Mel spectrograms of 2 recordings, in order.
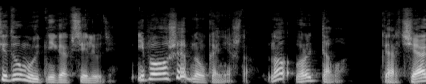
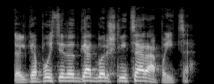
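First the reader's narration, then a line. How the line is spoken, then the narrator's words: Grumbled. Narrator (Russian): проворчал Ничевок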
